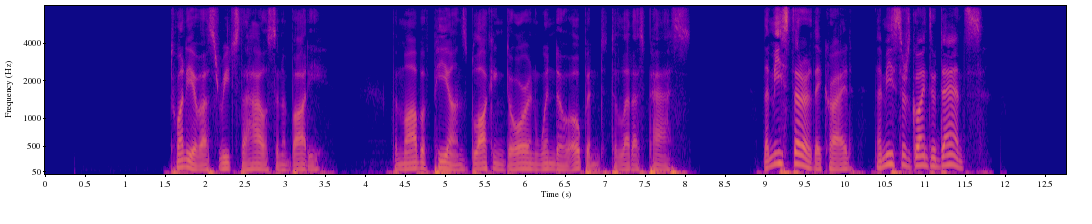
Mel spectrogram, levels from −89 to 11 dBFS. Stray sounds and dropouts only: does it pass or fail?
pass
